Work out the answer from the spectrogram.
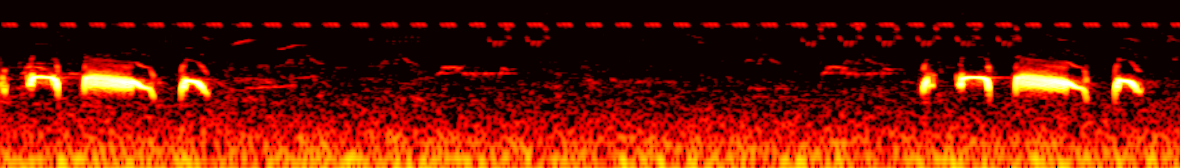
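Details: Decoy spotted dove calling for a partner in the early morning: two low, mellow coo phrases about six seconds apart, each short-long-longer-falling, while a regular high-pitched ticking pulses throughout.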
